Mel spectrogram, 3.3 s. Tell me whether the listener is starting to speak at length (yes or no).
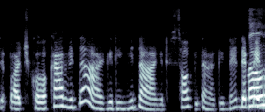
no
